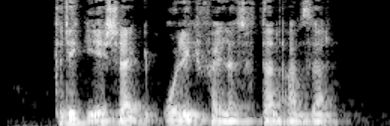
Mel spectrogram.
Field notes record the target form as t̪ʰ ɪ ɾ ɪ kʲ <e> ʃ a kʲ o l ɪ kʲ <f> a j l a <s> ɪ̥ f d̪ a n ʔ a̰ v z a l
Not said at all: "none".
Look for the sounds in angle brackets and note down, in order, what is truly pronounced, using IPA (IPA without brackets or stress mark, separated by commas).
e, f, s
